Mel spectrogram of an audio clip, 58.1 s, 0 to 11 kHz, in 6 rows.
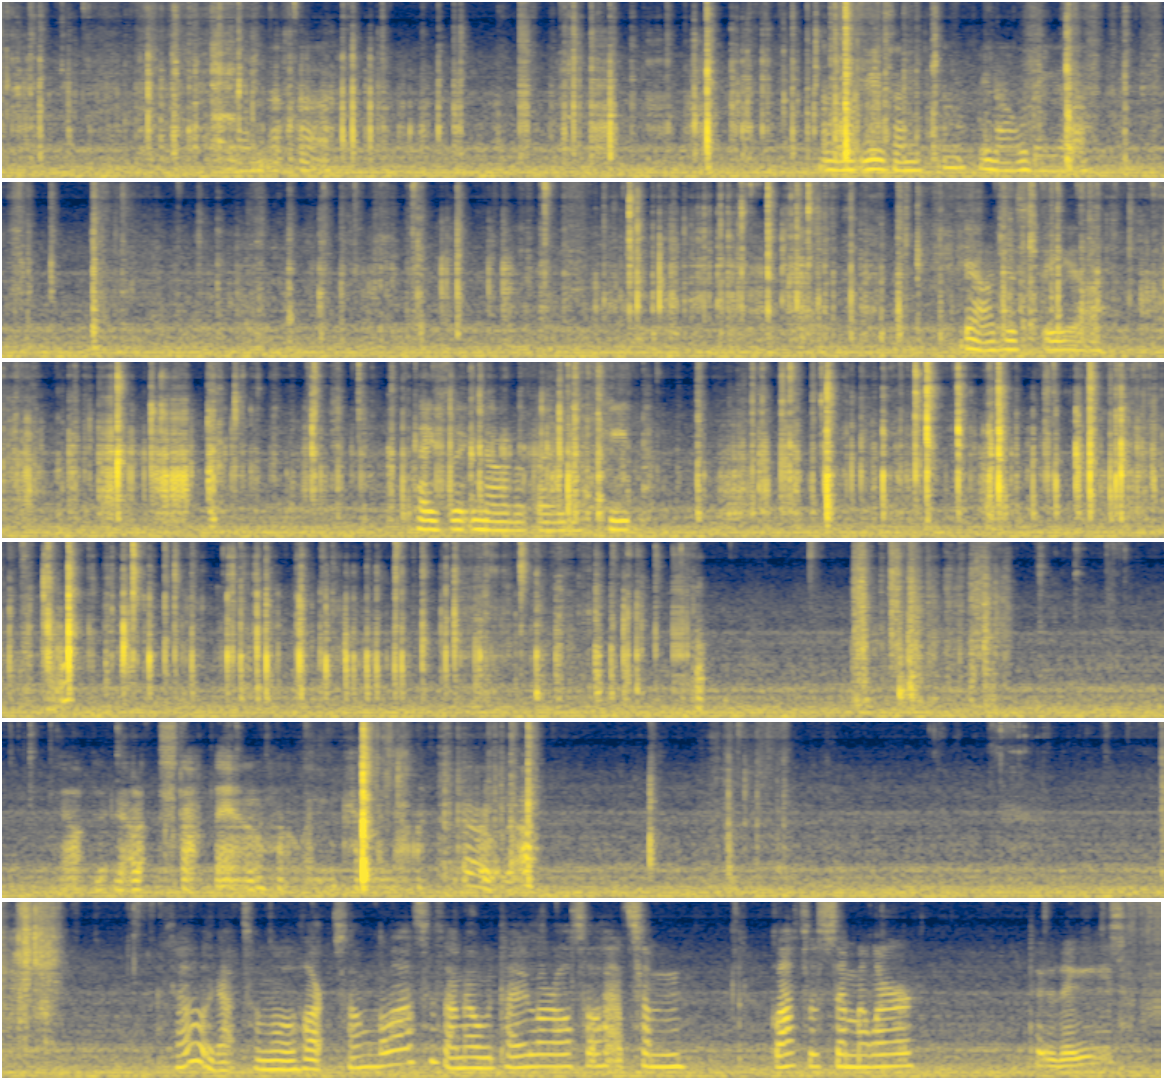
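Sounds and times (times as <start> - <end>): plastic packaging clicking: 11.4 - 17.6, 18.2 - 34.9.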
